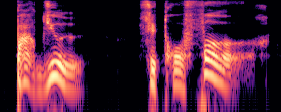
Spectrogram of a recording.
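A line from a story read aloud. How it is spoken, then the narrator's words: Exclaimed. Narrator (French): s'écria-t-il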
